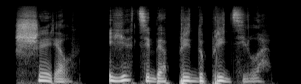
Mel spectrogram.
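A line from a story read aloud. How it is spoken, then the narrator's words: Hiss. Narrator (Russian): прошипела Нереид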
